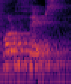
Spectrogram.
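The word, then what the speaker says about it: fórceps: a forceps, porque fijaos, forceps es una palabra llana, forceps, la fuerza de voz la tiene en la segunda sílaba empezando por detrás y termina en s,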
